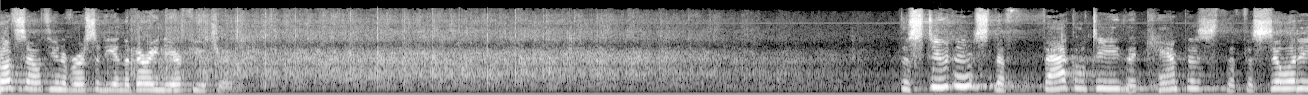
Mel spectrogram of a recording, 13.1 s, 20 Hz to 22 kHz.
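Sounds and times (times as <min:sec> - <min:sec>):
large audience applauding: 0:01.6 - 0:08.4.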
